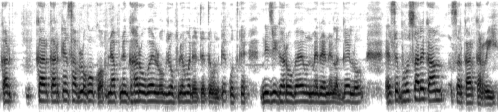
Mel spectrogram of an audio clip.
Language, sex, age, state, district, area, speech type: Hindi, female, 60+, Madhya Pradesh, Ujjain, urban, spontaneous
